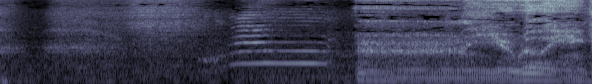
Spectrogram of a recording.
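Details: Indoor cat eating wild red king salmon fillet in a bathroom, uttering one clear, slightly rising then falling meow, followed by loud rustling and clattering noise as a man speaks to it.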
